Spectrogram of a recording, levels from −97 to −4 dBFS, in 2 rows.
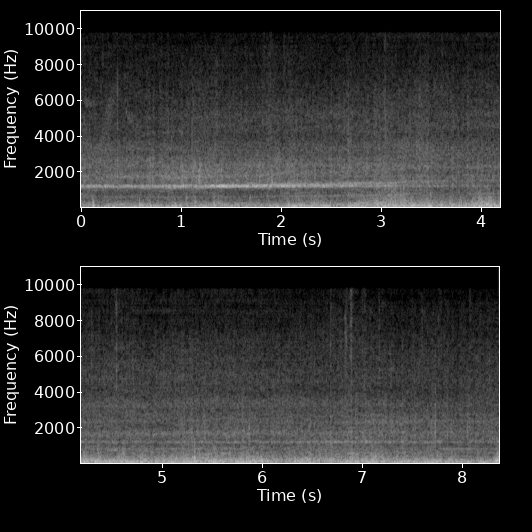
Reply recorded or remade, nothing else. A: remade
